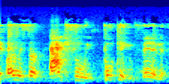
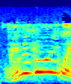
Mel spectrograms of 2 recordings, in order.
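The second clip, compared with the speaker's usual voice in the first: incredulous; 7 dB louder than usual. Real, not acted. Disbelief at commentator's jab.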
